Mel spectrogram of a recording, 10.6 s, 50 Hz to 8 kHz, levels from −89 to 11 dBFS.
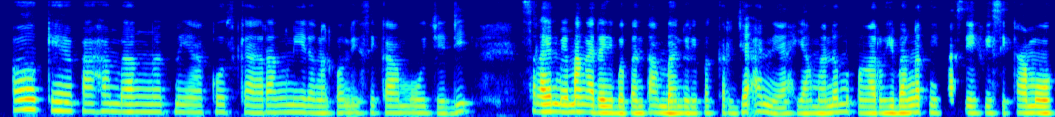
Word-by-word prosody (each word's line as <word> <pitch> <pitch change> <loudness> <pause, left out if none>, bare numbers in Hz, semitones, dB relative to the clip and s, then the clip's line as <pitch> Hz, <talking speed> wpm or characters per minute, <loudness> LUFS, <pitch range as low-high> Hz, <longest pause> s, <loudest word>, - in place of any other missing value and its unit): Oke, 250 -1 +4 0.3
paham 205 0 -4
banget, 190 0 -2
nih, 185 -1 -5
aku 180 +1 -11
sekarang 175 0 -4
nih, 180 0 -4
dengan 165 -1 -3
kondisi 170 -1 -7
kamu. 170 0 -3 0.2
Jadi, 155 +3 -6 0.7
selain 195 -1 +6
memang 190 +1 +5
adanya 165 -1 +6
beban 160 0 +2
tambahan 160 -2 +4
dari 155 0 0
pekerjaan, 170 +4 -3
ya, 150 - -3
yang 155 0 -1
mana 160 +3 +1
mempengaruhi 160 -4 0
banget, 175 +3 +5
nih, 170 - -3
pasti, 160 +1 -5 0.2
fisik 160 -2 -7
kamu. 165 0 +5
170 Hz, 155 wpm, -28 LUFS, 160-190 Hz, 0.7 s, selain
